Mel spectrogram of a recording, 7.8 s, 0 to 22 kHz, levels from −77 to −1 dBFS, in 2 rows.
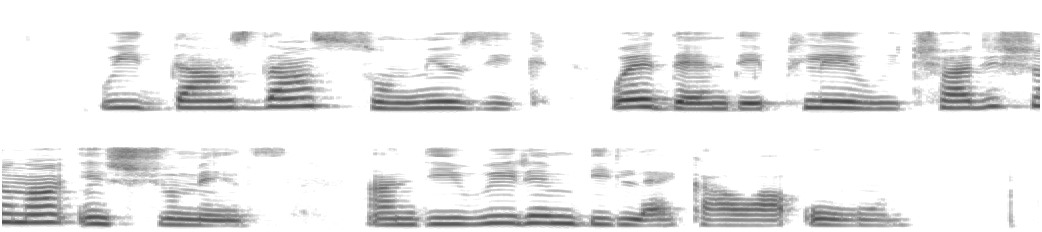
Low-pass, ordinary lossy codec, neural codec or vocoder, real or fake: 7.2 kHz; none; none; real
